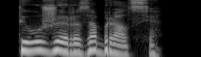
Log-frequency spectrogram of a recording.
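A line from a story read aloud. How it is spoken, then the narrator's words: Hissing, spitting words out. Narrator (Russian): Буквально выплевывая слова, прошипела я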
